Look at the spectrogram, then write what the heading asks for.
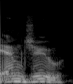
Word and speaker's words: Mju: didn't even notice no what did I say mu you used to say MJ is okay yeah whatever professionally resource about fixing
